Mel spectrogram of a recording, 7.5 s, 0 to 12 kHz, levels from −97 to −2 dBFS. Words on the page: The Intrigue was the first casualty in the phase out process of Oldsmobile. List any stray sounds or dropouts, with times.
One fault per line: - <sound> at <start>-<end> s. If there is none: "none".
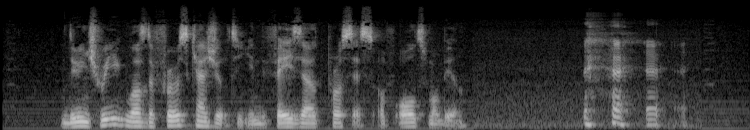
- laugh at 5.8-6.9 s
